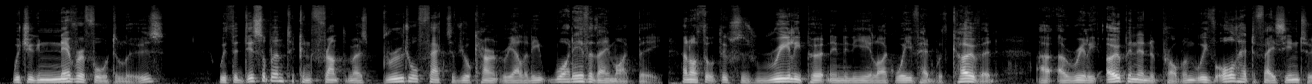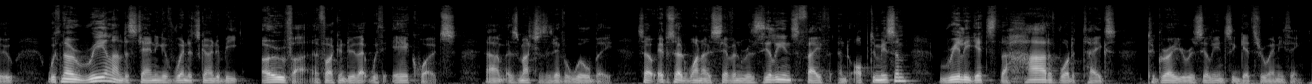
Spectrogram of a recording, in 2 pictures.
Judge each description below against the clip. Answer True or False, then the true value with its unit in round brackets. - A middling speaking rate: False (230 wpm)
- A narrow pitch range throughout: False (4.1 semitones)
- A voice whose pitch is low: True (95 Hz)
